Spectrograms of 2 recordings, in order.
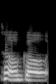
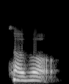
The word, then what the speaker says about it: того: So, it's not Togo in English. Russian, yes, it's a pronoun. Yeah, I know that. Don't say here. Tavo, phonetically spelling tavo.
